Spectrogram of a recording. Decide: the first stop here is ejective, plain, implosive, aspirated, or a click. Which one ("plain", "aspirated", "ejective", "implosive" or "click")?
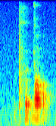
aspirated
